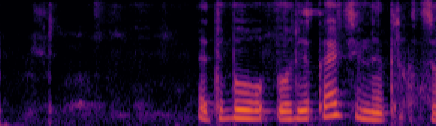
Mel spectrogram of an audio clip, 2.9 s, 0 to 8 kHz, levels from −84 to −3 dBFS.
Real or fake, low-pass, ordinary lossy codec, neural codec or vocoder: fake; none; none; codec, 16 kHz, 2 kbps, FunCodec, trained on LibriTTS, 25 frames a second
